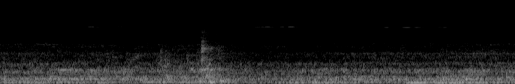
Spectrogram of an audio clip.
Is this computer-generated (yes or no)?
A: no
